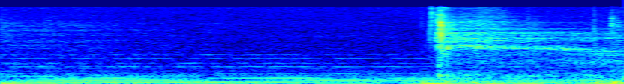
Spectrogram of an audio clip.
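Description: Quiet background music with steady low tones. About one and a half seconds in comes a single brief swish of a hand with long acrylic nails sliding over tarot cards.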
